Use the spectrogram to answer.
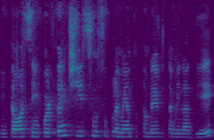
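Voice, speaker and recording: A woman speaks at a fairly high pitch. Her pitch varies in an ordinary way over a quiet background. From Paraná, Brazil. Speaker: sports nutritionist and marathon runner. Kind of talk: live video interview. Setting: video call from home. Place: home room. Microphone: video call.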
